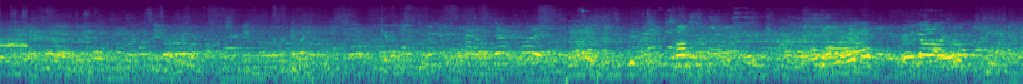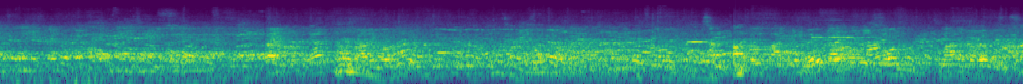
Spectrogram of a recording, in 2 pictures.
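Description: A crowd chatters in an echoing indoor space.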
